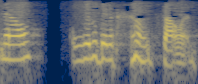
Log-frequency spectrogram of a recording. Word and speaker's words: Samhain: And it's definitely pronounced Samhain. Kind of like S-O-W-I-N.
